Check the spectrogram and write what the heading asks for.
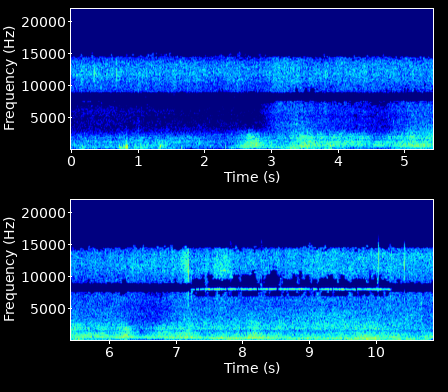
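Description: A slow procession of emergency vehicles, led by an ambulance and a fire engine, passing on a rain-wet road: engines running and tyres on the wet pavement. The sound grows louder from about three seconds in as the ambulance draws near. A couple of light knocks come in the first two seconds.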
